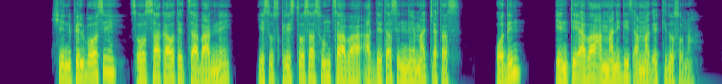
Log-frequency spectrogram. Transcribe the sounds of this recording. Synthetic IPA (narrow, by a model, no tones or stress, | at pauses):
ʃɪnpɪlpʼːo̞ːsɪ | t͡sʼo̞ːsːaːkɐwɔt̪ɛt͡sːaːbaːnːɛ | jɛsʊskɪɾɪst̪o̞ːsɐsʊnt͡saːbaːʔɐ̰d̪ːɛt̪ɐsɪnːɛmɐt͡ʃʼːɐt̪ɐs | ʔɔd̪ɪn | ɪnt̪ːɪɐβaːmːɐnɪd̪ɪt͡sʼɐ̰mːɐkʼɛt̪ːɪd̪ɔsɔnɐ̰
